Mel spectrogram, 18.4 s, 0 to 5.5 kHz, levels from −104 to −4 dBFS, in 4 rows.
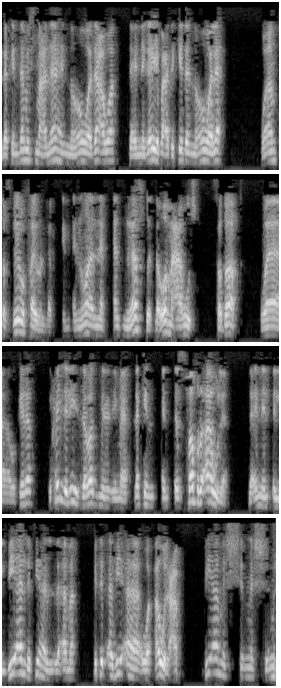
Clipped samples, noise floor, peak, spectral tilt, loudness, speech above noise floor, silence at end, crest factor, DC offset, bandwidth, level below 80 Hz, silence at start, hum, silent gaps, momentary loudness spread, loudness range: under 0.1%; -80 dBFS; -6 dBFS; -7.5 dB/octave; -23 LUFS; 57 dB; 0 s; 18 dB; under 0.1%; 5.2 kHz; -76 dBFS; 0 s; none; none; 12 LU; 2 LU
